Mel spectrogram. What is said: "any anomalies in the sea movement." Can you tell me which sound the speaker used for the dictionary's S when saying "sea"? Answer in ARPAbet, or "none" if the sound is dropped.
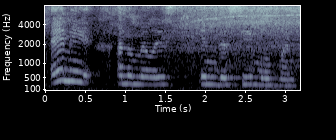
S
